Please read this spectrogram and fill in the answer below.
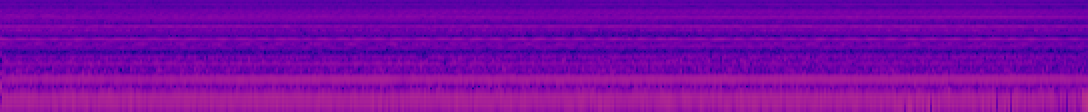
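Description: Steady low electrical hum with faint higher tones above it, unchanging in pitch and level throughout.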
